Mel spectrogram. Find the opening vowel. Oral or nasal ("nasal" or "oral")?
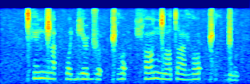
nasal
